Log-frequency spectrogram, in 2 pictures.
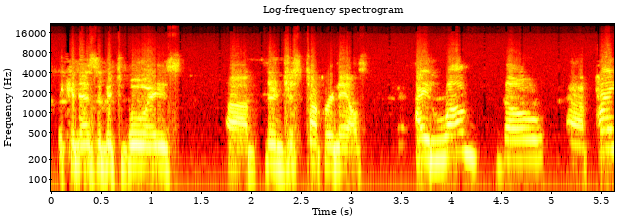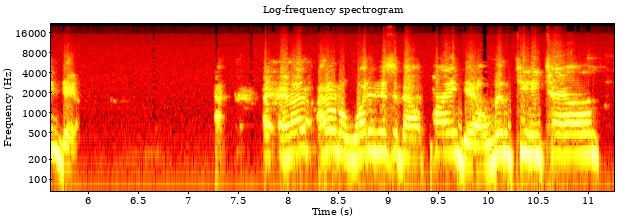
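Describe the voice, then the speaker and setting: A man's voice: high-pitched, bright, forceful tone, no echo, rough recording. An American man giving a folksy, casual sports preview as a guest wrestling analyst, repeating phrases for emphasis.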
